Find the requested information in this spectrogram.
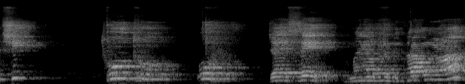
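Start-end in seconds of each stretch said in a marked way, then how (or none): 0.0-2.1 mild disgusted "छी"; disgusted exclamation. Shown as a demonstration. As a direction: spit out "थू थू" in disgust. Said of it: "घृणा के भाव को प्रकट करने वाले शब्द".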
